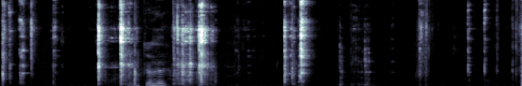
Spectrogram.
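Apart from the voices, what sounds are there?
glass cutter scoring glass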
